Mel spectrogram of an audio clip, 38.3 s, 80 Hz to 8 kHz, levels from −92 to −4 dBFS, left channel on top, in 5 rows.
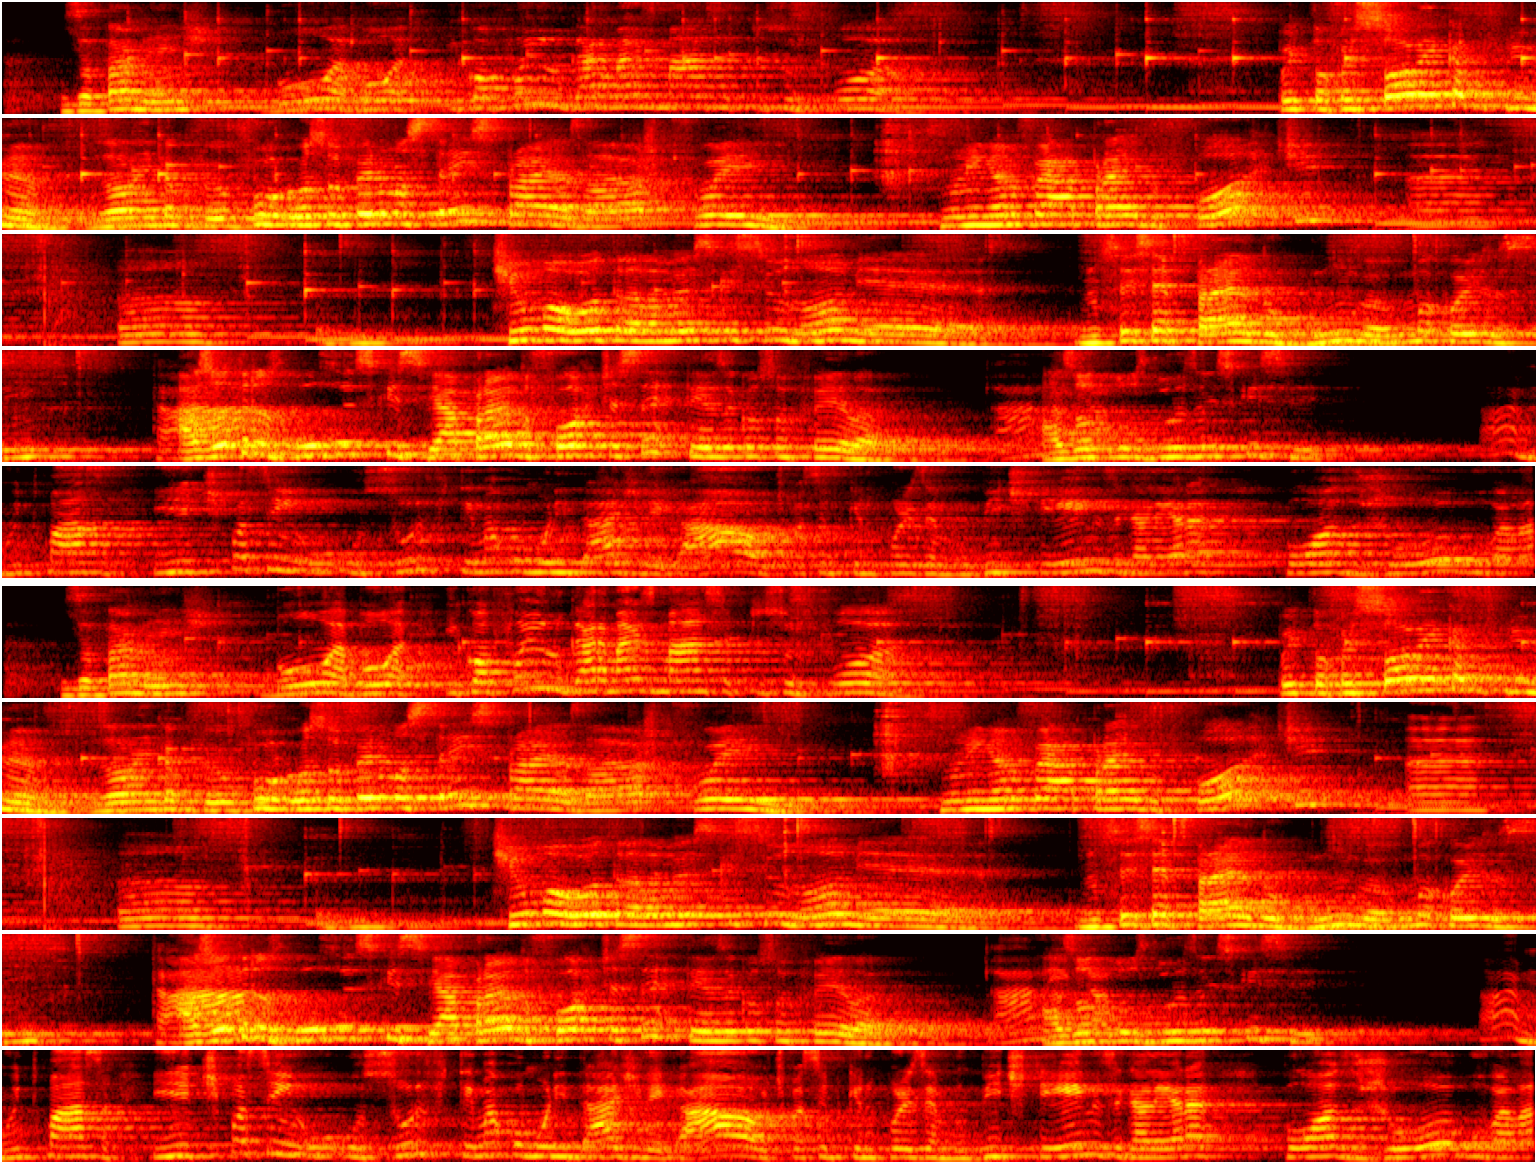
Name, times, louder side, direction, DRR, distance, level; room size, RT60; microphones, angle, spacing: voice 1, 0.3-1.1 6.4-11.7 12.4-14.3 15.9-16.5 16.9-17.5 17.8-20.3 20.7-23.3 23.9-27.5 28.2-29.6, left 1 dB, 10° left, 6 dB, 0.5 m, -30 dB
sound 1, 0.6-19.8, left 7 dB, 70° left, 0.6 m, -49 dB
voice 2, 1.3-4.6 14.7-15.1 23.8-24.3 27.9-29.0 30.4-38.3, right 5 dB, 75° right, 8 dB, 0.8 m, -36 dB
sound 2, 3.9-4.1 4.4-4.8 5.1-5.5 5.9-6.2 6.5-6.9 7.2-7.5 7.8-8.2 8.6-8.9 9.3-9.6 10.3-10.4 10.8-10.9 11.3-11.7 12.0-12.5 12.7-13.5 14.4-15.6 16.2-16.6 17.0-17.1 17.6-18.5 18.8-19.4 19.8-20.4 20.7-21.3 21.9-22.6 22.9-23.5, right 5 dB, 25° right, 0.9 m, -47 dB
9.1 x 6.8 x 7.0 m, 2.1 s
head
